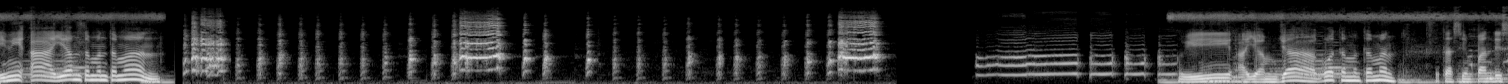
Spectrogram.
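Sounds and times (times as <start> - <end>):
chickens clucking: 0.1 - 9.0, 9.8 - 15.0
chicken drawn-out call: 1.8 - 9.0, 9.8 - 11.8
steady held tone: 11.6 - 14.4.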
